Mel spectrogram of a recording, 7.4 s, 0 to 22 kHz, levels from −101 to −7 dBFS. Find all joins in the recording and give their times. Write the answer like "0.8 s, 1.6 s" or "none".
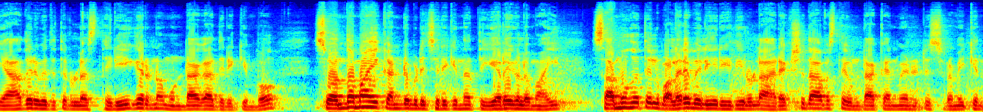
none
